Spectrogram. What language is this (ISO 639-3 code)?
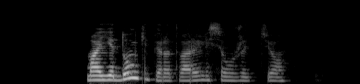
bel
